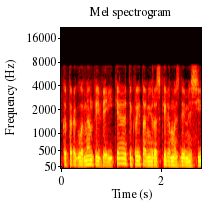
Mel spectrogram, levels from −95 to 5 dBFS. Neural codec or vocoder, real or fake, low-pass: none; real; 7.2 kHz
